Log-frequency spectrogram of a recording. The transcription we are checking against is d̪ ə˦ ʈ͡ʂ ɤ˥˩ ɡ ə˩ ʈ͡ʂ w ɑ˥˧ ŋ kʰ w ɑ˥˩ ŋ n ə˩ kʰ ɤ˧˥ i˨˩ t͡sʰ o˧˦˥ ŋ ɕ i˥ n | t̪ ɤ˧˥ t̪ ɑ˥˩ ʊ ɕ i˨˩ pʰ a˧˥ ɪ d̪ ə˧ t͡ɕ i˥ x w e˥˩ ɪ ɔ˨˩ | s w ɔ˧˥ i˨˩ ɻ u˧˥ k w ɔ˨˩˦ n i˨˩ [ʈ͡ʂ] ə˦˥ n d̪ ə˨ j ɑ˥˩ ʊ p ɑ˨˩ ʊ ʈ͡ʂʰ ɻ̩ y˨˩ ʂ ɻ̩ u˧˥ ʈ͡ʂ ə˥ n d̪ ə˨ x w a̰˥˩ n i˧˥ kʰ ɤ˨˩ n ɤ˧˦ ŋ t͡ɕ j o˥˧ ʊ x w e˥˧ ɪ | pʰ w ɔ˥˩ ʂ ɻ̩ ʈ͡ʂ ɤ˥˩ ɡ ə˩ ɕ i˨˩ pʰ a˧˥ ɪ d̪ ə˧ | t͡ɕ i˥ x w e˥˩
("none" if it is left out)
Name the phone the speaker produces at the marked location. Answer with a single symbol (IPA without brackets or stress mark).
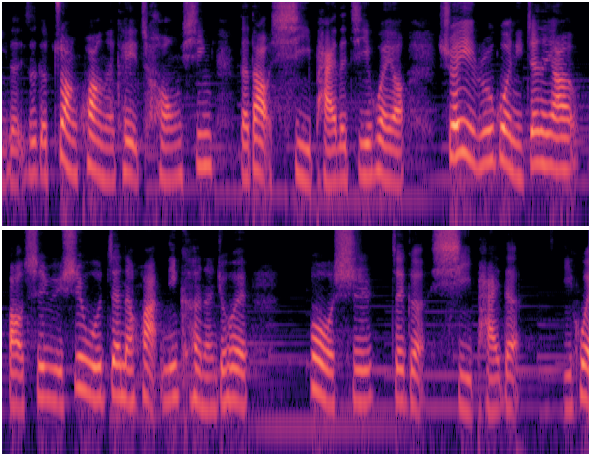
ʈ͡ʂ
